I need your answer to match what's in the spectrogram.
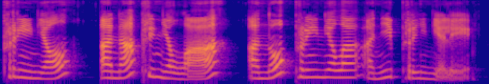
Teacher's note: So, on принял, она приняла, оно приняло, они приняли. The stress is on the ending in the feminine form and on the first syllable in the other forms, but never on the ya where it is in the infinitive. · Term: shifting stress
